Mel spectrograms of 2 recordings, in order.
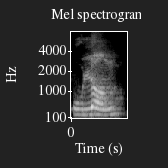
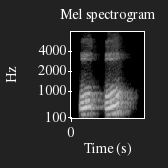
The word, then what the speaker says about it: oolong: Tenemos el oolong, que se escribe con doble O, O-O-L-O-N-G, oolong, con dos O que en inglés se pronuncian las dos O como si fueran una U, ¿sí?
